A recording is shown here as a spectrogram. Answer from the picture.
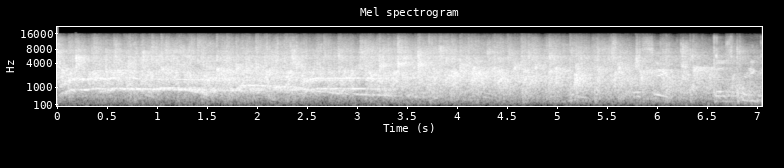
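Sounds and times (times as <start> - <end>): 
people whooping and cheering: 0.0 - 4.3
audience applause: 0.0 - 7.0.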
